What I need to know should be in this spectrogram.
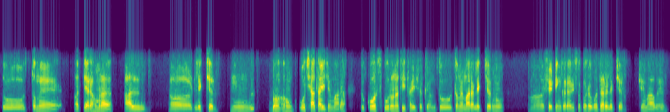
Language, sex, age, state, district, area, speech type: Gujarati, male, 18-30, Gujarat, Junagadh, urban, conversation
